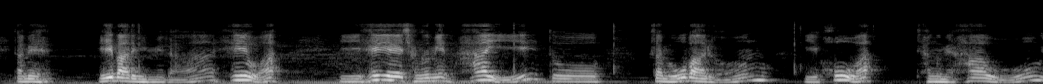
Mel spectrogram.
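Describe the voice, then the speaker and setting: Mellow-voiced man teaching script. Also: medium pitch, breathy edge. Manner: slow, explanatory, drawn-out vowel demonstrations. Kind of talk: calligraphy lesson. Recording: dull lo-fi recording.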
